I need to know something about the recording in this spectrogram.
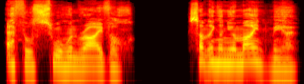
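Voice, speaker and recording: Male actor as young soldier, gentle but resolute, sincere game-cutscene delivery, lively pitch, close dry sound. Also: normal speed, no room sound, close to an everyday voice. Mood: calm, thoughtful. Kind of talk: video game cutscene acting.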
